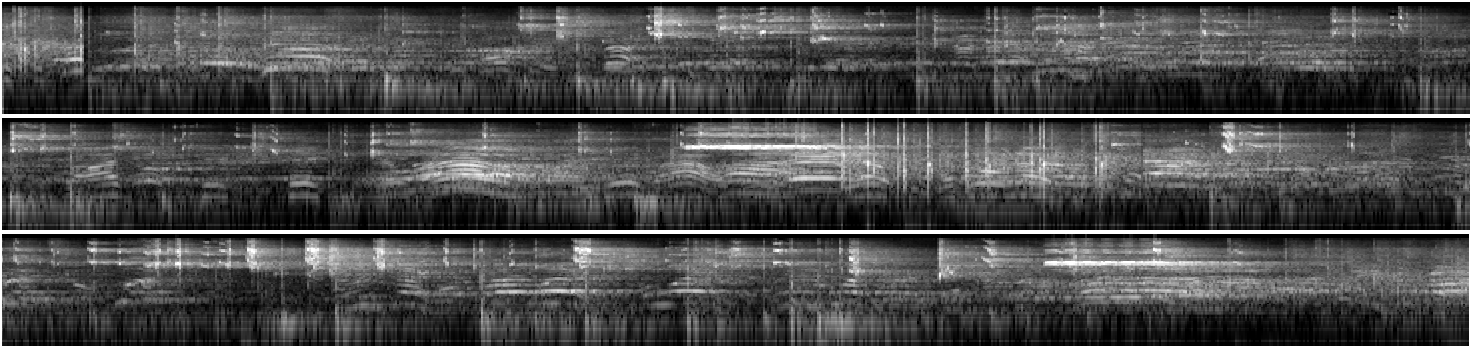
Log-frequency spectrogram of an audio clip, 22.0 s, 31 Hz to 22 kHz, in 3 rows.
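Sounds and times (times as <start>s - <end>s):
people shouting: 19.7s - 22.0s.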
